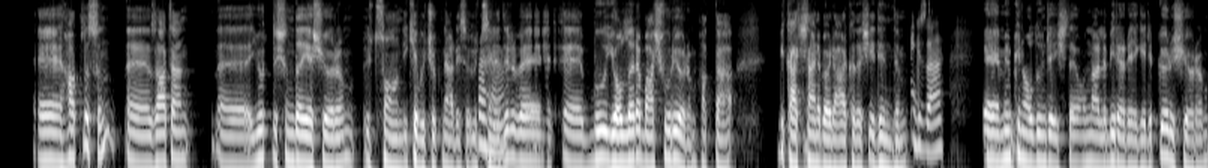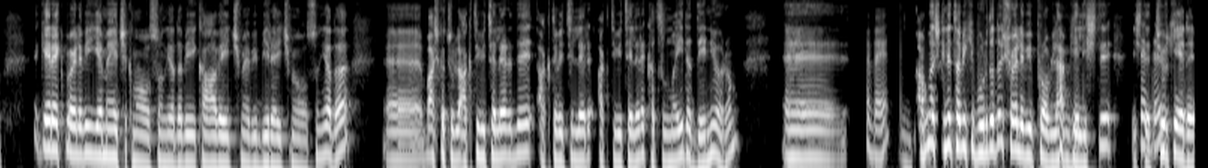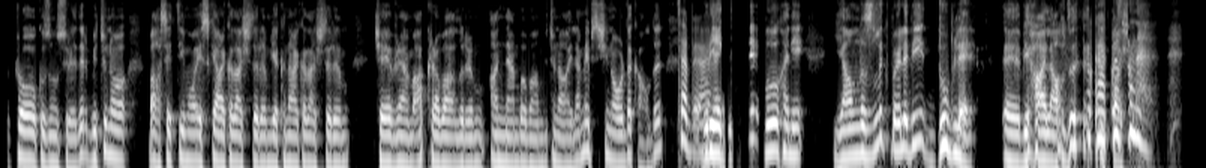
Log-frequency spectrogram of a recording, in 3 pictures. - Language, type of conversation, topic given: Turkish, advice, Sosyal hayat ile yalnızlık arasında denge kurmakta neden zorlanıyorum?
- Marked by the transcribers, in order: other background noise; laughing while speaking: "aldı"; chuckle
